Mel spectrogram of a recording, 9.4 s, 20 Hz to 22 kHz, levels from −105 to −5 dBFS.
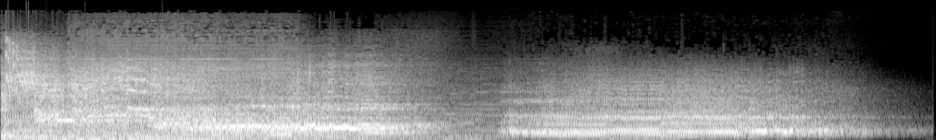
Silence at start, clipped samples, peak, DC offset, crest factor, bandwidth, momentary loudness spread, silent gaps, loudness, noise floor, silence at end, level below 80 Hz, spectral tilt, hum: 0 s; under 0.1%; 0 dBFS; under 0.1%; 12 dB; 13 kHz; 14 LU; none; -11 LUFS; -47 dBFS; 0.7 s; -26 dBFS; -6 dB/octave; none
